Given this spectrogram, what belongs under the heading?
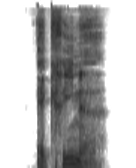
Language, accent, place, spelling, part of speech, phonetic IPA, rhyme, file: German, Germany, Berlin, ekkrine, adjective, [ɛˈkʁiːnə], -iːnə, De-ekkrine.ogg
- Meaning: inflection of ekkrin: 1. strong/mixed nominative/accusative feminine singular 2. strong nominative/accusative plural 3. weak nominative all-gender singular 4. weak accusative feminine/neuter singular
